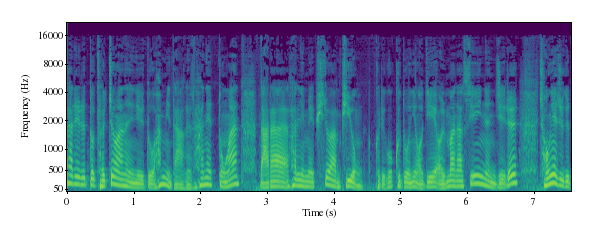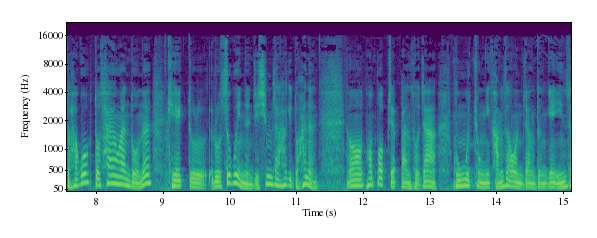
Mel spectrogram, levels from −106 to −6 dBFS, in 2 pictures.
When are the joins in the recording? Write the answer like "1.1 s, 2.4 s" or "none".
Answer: 12.0 s

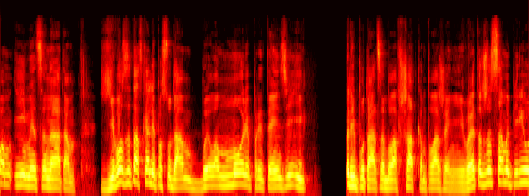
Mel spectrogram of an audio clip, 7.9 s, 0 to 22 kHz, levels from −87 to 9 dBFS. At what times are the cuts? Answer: none

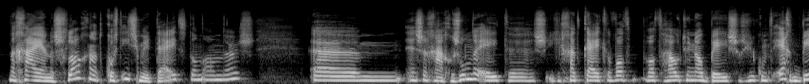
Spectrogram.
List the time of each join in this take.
none

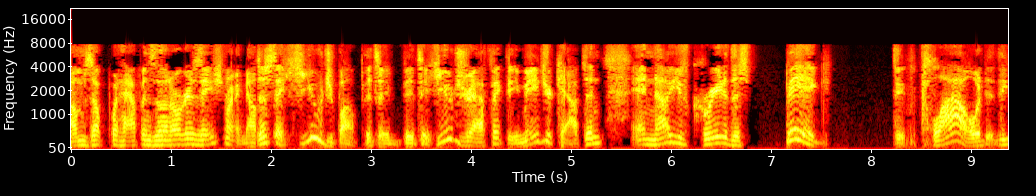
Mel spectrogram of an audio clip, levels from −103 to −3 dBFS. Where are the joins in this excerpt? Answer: 1.8 s, 5.6 s

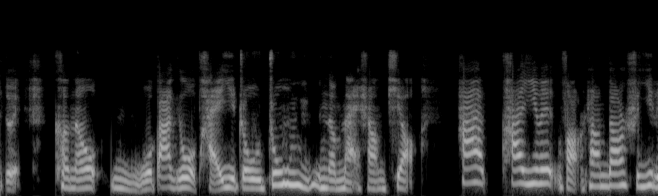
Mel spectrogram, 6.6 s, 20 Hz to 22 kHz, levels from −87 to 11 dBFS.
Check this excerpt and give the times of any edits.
none

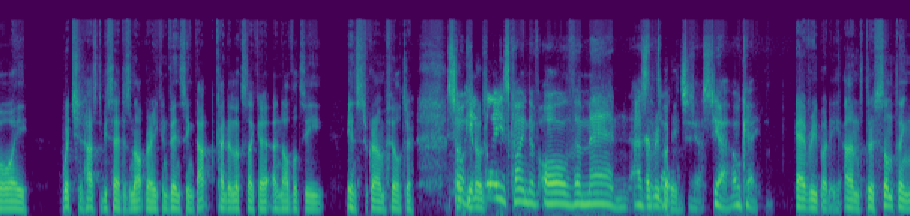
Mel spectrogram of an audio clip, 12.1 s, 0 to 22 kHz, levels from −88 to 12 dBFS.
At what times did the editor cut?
none

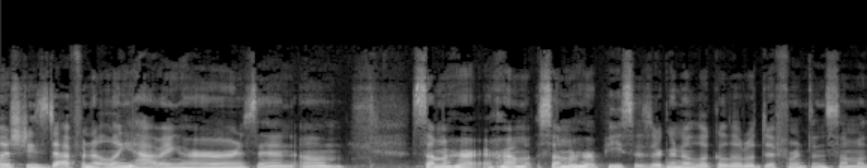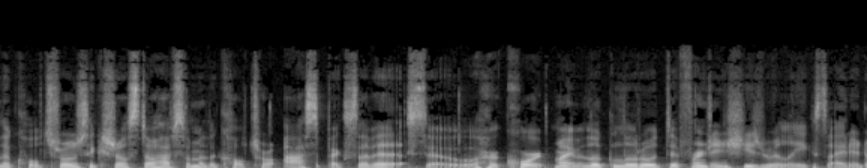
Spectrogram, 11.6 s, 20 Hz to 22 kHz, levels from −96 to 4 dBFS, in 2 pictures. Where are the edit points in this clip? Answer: 8.5 s, 10.5 s

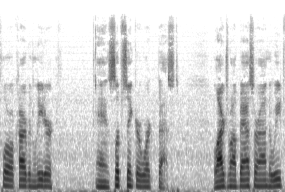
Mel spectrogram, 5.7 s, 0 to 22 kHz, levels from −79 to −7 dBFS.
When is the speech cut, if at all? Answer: none

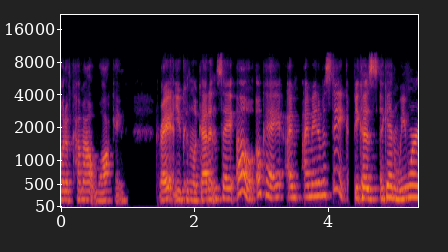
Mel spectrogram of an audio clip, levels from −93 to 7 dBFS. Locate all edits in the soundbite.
1.7 s, 4.3 s

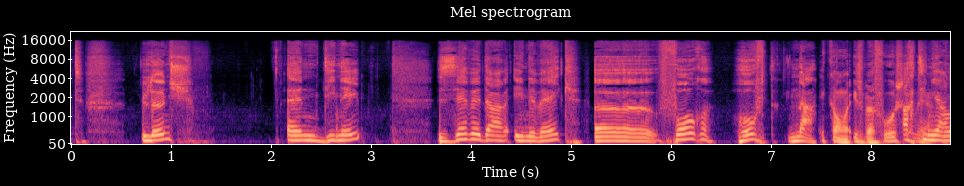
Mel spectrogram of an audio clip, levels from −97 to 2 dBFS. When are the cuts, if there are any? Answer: 5.1 s, 7.4 s

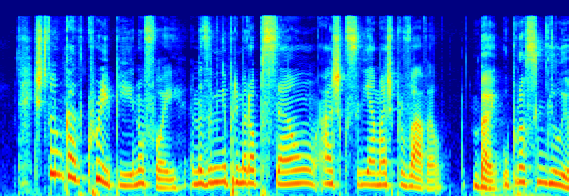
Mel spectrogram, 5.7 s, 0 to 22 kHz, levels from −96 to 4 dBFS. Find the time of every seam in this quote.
4.6 s

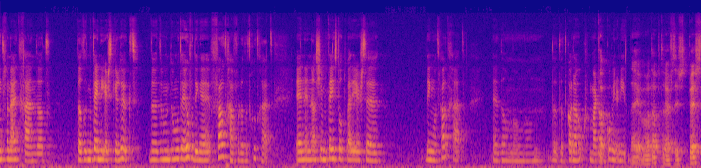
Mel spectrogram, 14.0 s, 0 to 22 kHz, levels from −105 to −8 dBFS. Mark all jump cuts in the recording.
12.5 s

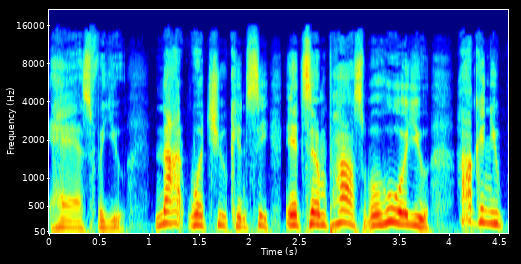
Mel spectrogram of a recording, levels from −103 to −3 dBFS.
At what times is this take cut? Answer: 2.3 s

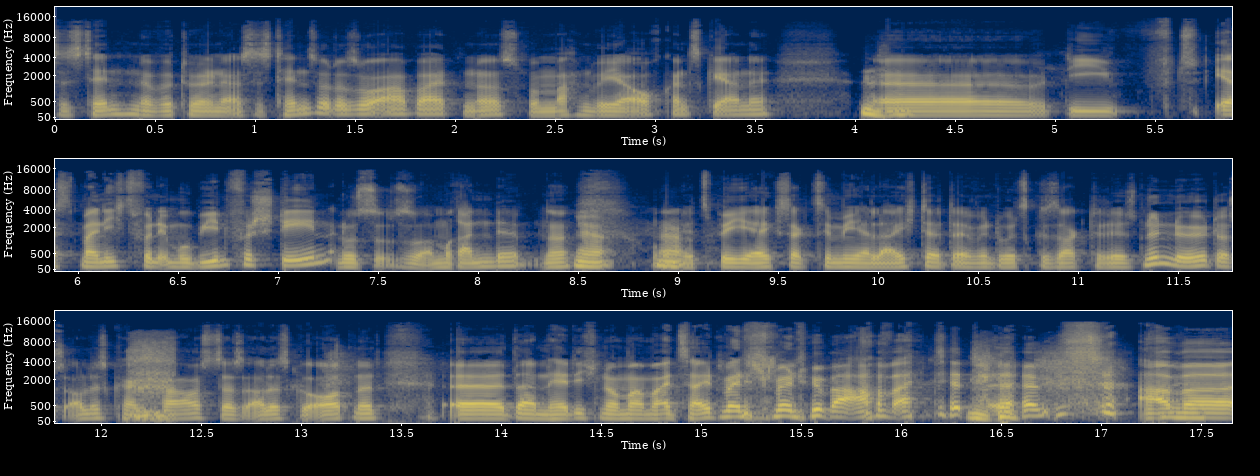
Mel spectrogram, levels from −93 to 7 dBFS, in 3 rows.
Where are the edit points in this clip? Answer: 7.3 s

